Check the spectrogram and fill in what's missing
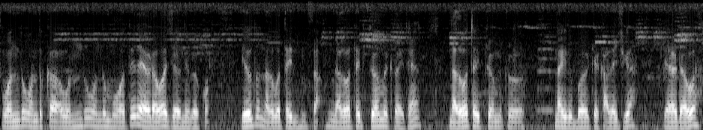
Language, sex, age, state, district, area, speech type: Kannada, male, 18-30, Karnataka, Mandya, rural, spontaneous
